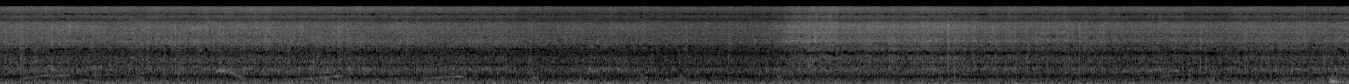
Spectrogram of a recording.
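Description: Palm weevil grubs frying in hot oil in a wok: a steady sizzle that grows louder about eight seconds in.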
